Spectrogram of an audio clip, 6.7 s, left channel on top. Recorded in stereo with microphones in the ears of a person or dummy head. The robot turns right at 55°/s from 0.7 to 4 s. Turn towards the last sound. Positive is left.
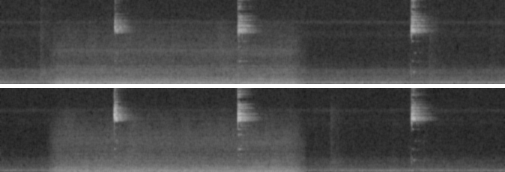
turn(degrees=25)  # may be behind; listen again after turning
